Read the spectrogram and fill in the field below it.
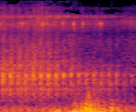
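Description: A motor engine runs steadily up close, a low mid-pitched drone that swells briefly in the middle, heard on its own without talk.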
